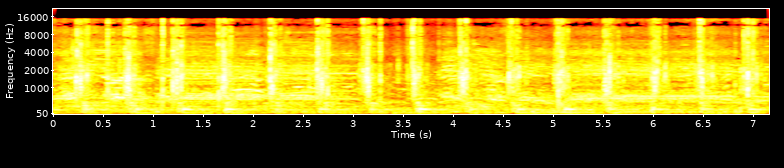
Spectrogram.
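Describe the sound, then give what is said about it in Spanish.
A crowd chants the slogan «El río no se vende» ("The river is not for sale") in unison from boats and from people greeting them with Argentine flags on arrival at the municipal beach of Paraná, voices rising and falling in a steady repeated rhythm with regular sharp accents, loud and continuous throughout. “En la llegada, desde las embarcaciones y desde la gente que fue a recibir con banderas argentinas, el canto común fue «El río no se vende».”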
